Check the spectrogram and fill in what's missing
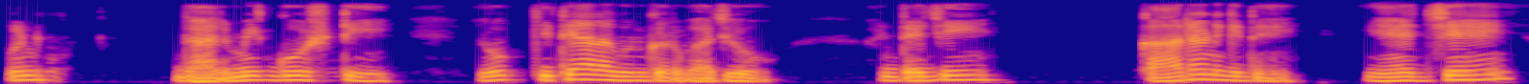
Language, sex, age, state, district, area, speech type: Goan Konkani, male, 18-30, Goa, Canacona, rural, spontaneous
